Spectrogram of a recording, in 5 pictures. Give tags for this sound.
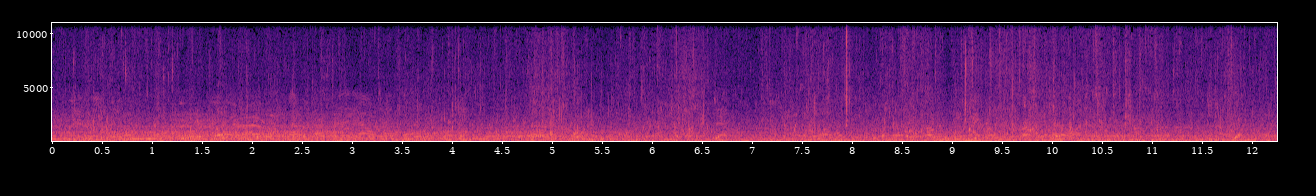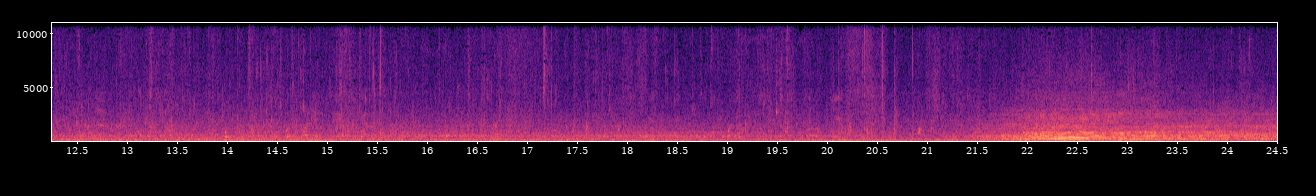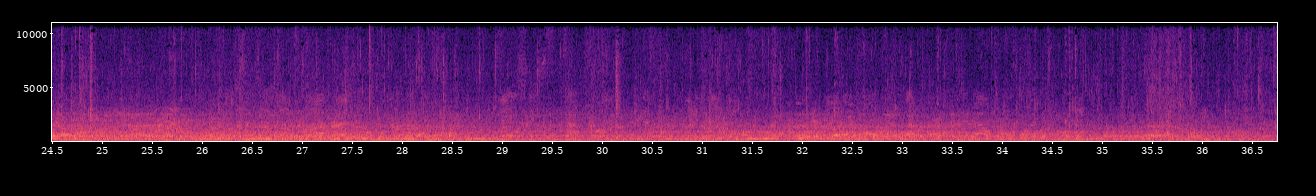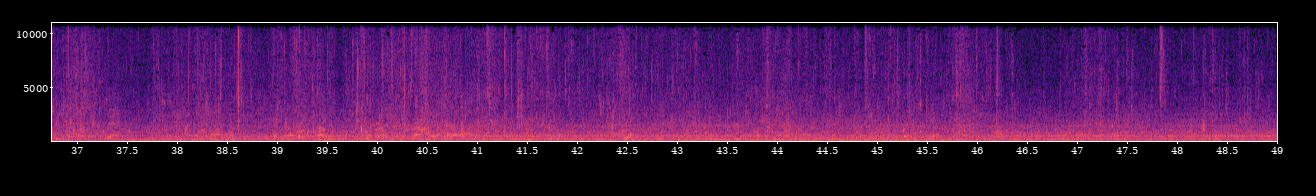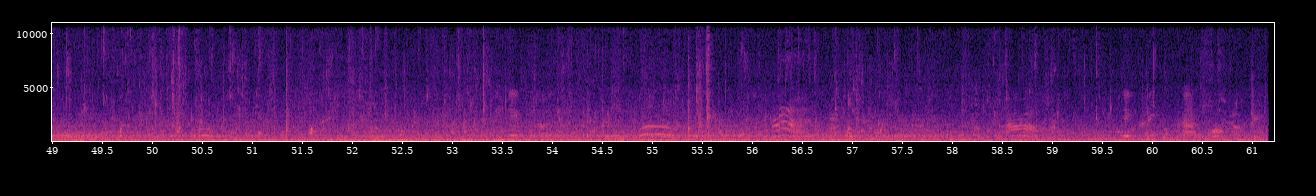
water
recording
sea
field-recording
field
stereo
boat

